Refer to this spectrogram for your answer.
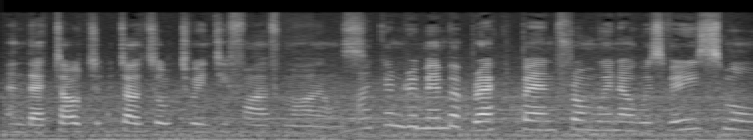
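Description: A woman's fairly high voice at a moderate pace, with ordinary pitch variation, a dry sound with no echo, and noticeable background noise. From South Africa (Germiston, Gauteng). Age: 50s. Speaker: former teacher, church youth choir leader. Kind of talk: interview answer. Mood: reflective, recalling memories. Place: home room.

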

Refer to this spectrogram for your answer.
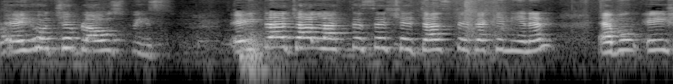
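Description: A woman speaks in a raised, projected voice with ordinary pitch variation. Noticeable background noise runs underneath. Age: 30s. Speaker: clothing seller. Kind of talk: live sales pitch. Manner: animated.

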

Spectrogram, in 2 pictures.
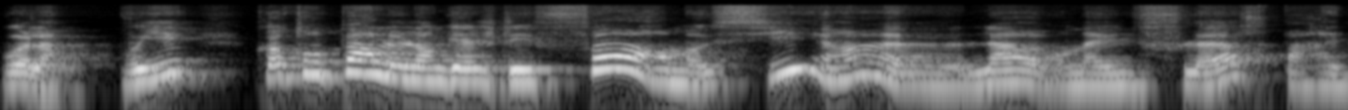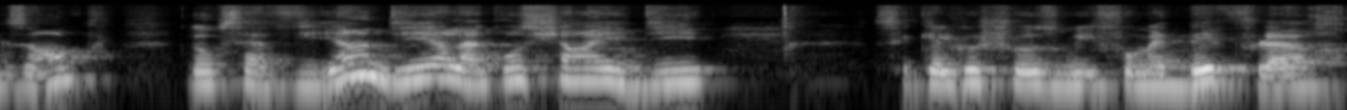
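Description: Against a quiet background, a warm-toned voice moves at a fairly slow pace with big swings in loudness. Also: woman, fairly high pitch for a woman. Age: 40s. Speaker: online therapist and trainer; trainer. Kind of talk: webinar lecture to an online audience. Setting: video call webinar. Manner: warm, friendly, conversational. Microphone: webcam.

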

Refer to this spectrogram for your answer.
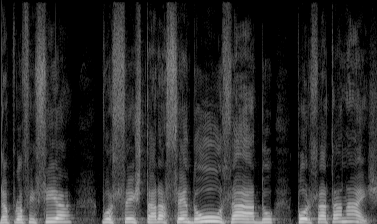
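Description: A man's high-pitched voice at a very slow pace on a very clean recording with a silent background. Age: 80s+. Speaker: pastor. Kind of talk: sermon.

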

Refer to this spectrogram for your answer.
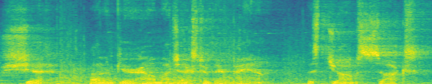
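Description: A man's put-on character voice, extremely low and slow, with vocal fry, ordinary pitch variation, audible room echo and clear background noise.

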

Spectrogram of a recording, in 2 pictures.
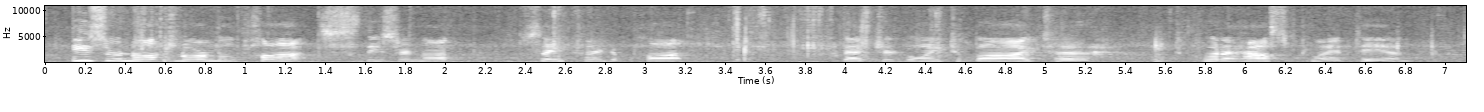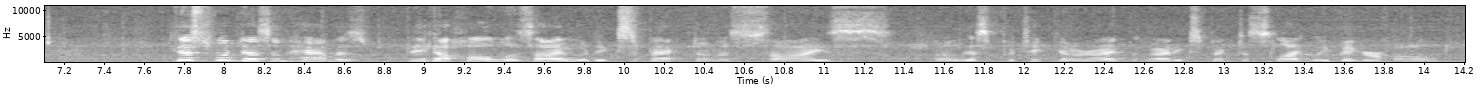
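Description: At a moderate pace, a woman speaks in a high pitch with noticeable background noise. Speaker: workshop instructor. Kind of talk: lecture. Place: farm. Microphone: camera far.

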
